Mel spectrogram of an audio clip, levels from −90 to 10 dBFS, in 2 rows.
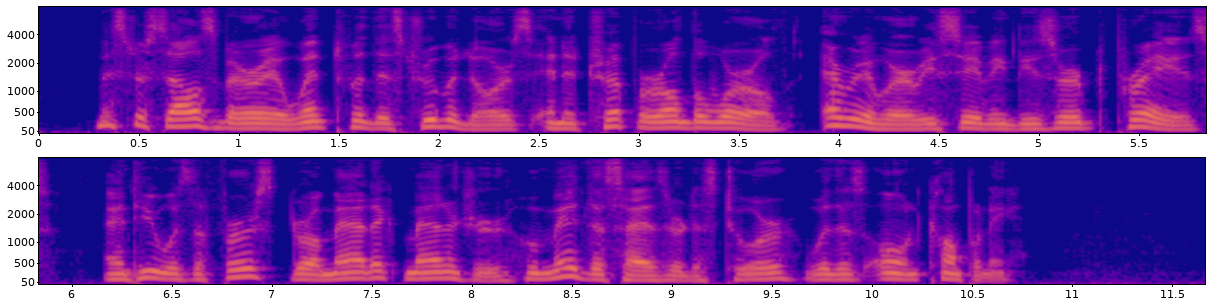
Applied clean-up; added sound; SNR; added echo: none; none; none; none.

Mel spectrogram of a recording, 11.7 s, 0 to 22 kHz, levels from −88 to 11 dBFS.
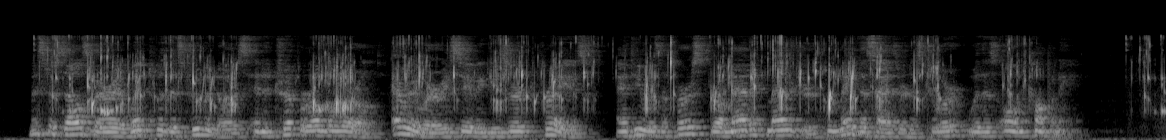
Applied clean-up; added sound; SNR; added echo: none; Fill (with liquid); 2 dB; reverberation time 0.4 s.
